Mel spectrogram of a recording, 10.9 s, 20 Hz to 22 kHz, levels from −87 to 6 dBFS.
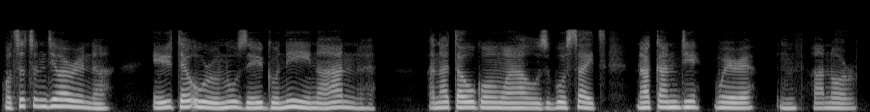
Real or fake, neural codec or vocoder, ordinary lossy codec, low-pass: fake; codec, 16 kHz, 0.5 kbps, X-Codec, WavLM features, trained on Multilingual LibriSpeech; none; 7.2 kHz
